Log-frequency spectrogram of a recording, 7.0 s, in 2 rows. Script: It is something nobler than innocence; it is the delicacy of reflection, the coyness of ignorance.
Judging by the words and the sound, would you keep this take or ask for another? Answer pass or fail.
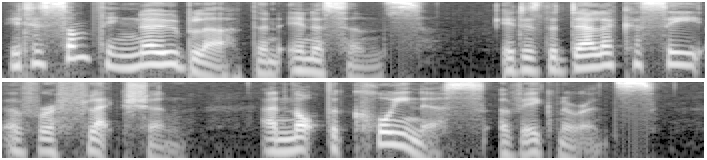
fail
